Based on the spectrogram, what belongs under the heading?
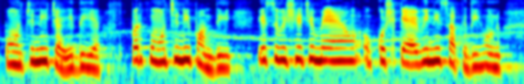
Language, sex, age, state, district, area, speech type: Punjabi, female, 30-45, Punjab, Amritsar, urban, spontaneous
